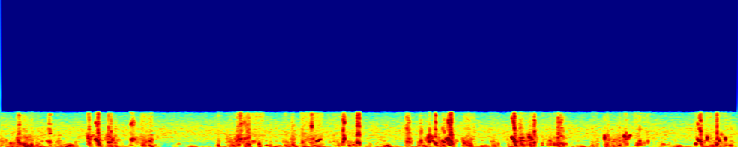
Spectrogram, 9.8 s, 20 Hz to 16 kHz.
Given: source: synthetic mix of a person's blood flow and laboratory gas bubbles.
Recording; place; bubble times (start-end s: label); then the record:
Doppler ultrasound of blood flow; precordium
0.00-0.81 s: bubbles
1.14-1.60 s: bubbles
1.72-2.12 s: bubbles
2.88-2.97 s: bubbles
3.01-3.63 s: bubbles
3.75-4.31 s: bubbles
4.36-4.83 s: bubbles
5.39-5.50 s: bubbles
5.56-6.10 s: bubbles
6.14-6.34 s: bubbles
6.52-6.68 s: bubbles
6.75-7.58 s: bubbles
7.88-8.00 s: bubbles
8.03-8.68 s: bubbles
9.24-9.85 s: bubbles
From the record:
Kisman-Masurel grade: 343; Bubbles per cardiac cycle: rolling drumbeat, 9 or more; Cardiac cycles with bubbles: 100%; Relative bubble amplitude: loud (0.450 to 0.775); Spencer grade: 3 (all of the cardiac periods contain showers or single bubble signals, but not dominating or overriding the cardiac motion signals); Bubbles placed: only in the low amplitude regions of the cardiac cycle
